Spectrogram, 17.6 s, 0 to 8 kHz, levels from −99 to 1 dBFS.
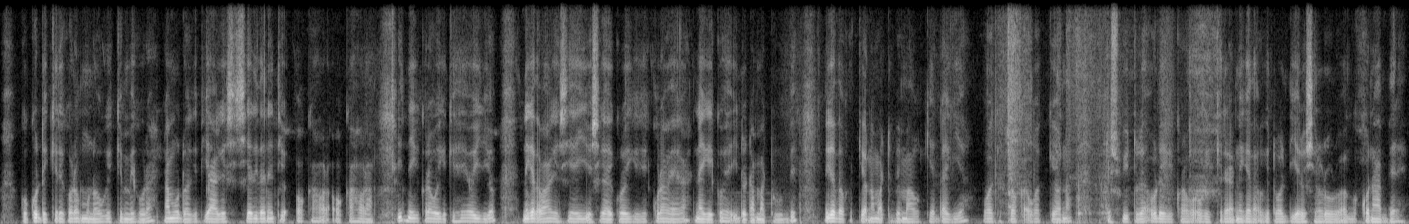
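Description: At 4.96 s the speech jumps abruptly forward with no gap, as though roughly 0.7 s of it were simply missing and the two sides spliced together. This is a skip ahead: a stretch of audio was dropped, either on the way or by the jitter buffer when it overflowed, while later audio was already waiting.

From 5.06 s to 6.75 s the speech sounds hurried, running about 115% of normal speed while keeping its pitch. This jitter buffer speed-up removed around a third of a second in many tiny pitch-period-sized cuts to work off the built-up delay, over a band that stops at 8 kHz, consistent with G.722 at 64 kbps.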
